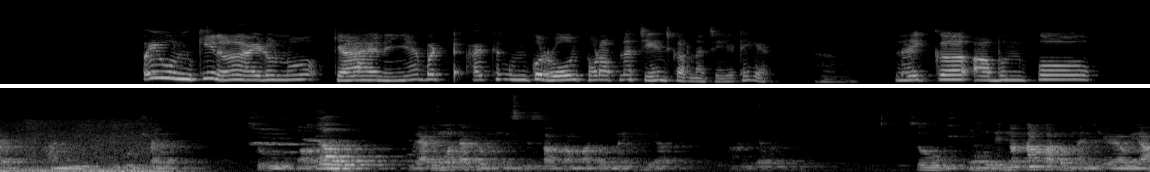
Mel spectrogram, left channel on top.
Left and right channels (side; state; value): both; different; correlation 0.01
